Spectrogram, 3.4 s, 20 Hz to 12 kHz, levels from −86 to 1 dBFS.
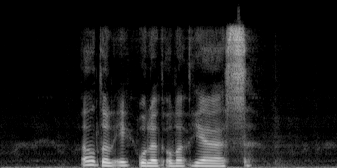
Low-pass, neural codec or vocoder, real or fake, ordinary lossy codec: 9.9 kHz; autoencoder, 22.05 kHz, a latent of 192 numbers a frame, VITS, trained on many speakers; fake; Opus, 64 kbps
